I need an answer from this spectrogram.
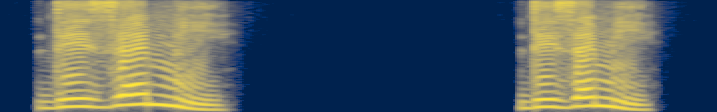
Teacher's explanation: Here, the S becomes a Z sound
